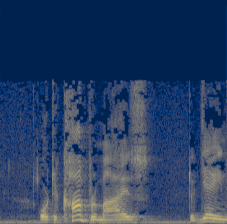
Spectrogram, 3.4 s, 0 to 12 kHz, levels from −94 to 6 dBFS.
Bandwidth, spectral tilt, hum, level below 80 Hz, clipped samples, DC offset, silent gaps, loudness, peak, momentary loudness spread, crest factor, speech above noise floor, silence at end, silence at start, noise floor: 8 kHz; -5.5 dB/octave; none; -62 dBFS; under 0.1%; under 0.1%; none; -23 LUFS; -6 dBFS; 19 LU; 18 dB; 21 dB; 0 s; 0 s; -43 dBFS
